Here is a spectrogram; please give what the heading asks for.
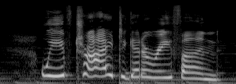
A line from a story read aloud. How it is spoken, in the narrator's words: Bob said happily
